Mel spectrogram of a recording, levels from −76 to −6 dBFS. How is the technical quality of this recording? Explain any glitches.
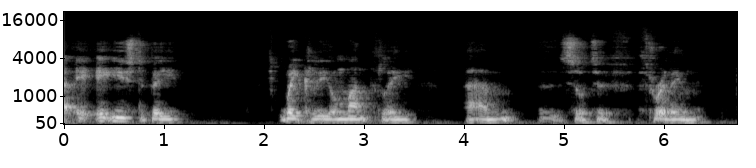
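The recording has three short dropouts, all the same kind: compressed frames skipped. They land at 0.94 s, around 3.50 to 3.52 s, and at 6.2 s. Whole blocks of encoded audio never reach the output, so playback jumps forward: about 50 milliseconds at 0.94 s, roughly a tenth of a second at 3.5 s, and only a sliver at 6.2 s.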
